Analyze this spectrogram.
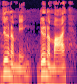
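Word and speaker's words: dunamai (δύναμαι): The U in Greek, if it's between two consonants, you write it in English as Y. But it's still pronounced dunamai.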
